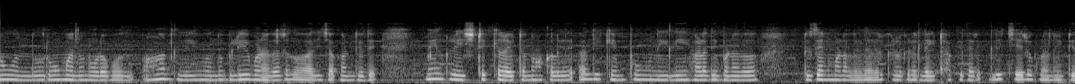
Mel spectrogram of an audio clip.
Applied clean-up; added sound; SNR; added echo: none; none; none; none.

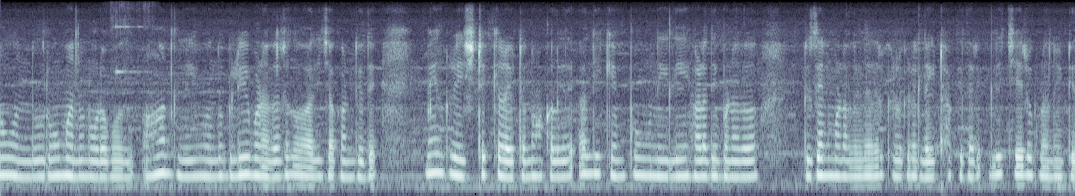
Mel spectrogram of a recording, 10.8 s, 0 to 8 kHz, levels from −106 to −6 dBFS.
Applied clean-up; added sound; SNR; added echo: none; Coin (dropping) / Glass; 19 dB; none.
